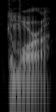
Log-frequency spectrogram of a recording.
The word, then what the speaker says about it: Gemora: Some, Gam- it's pronounced like that, Gemora.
